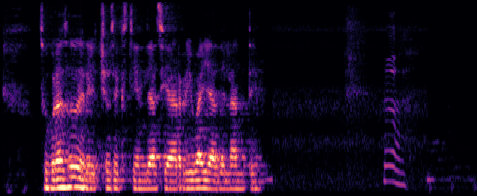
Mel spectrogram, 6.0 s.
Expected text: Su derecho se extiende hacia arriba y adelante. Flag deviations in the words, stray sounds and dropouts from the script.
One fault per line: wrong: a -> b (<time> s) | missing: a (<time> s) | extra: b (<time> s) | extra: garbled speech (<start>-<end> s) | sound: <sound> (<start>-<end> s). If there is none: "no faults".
extra: brazo (0.6 s)
sound: laugh (4.3-5.3 s)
